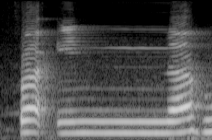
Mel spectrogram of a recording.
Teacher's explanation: نون کے اوپر تشدید ہے تو 2 سے 3 سیکنڈ کے لیے نون کو ہم ناک میں رکھیں گے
